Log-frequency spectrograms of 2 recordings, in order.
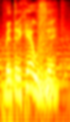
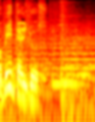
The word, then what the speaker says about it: Betelgeuse: para nuestro mundo betelgeuse o pronunciada también como beetlejuice es la cuarta estrella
